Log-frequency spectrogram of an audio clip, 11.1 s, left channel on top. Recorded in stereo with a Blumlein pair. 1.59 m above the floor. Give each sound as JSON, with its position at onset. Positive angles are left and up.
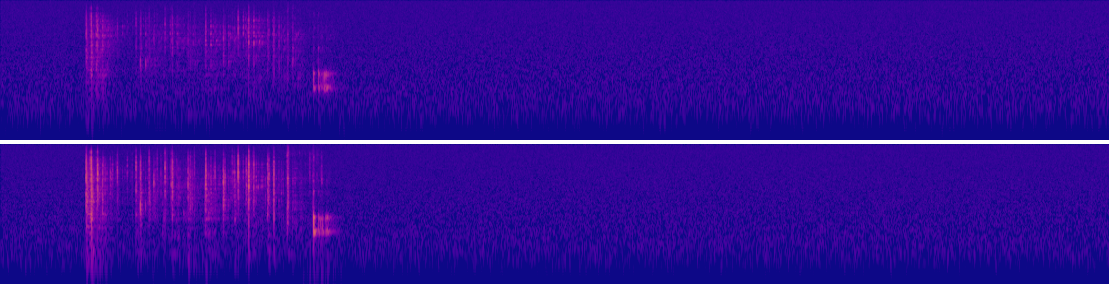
{"t": 0.8, "sound": "crushing", "azimuth_deg": -35, "distance_m": 1.6}
{"t": 2.9, "sound": "a splash", "azimuth_deg": -35, "distance_m": 2.5}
